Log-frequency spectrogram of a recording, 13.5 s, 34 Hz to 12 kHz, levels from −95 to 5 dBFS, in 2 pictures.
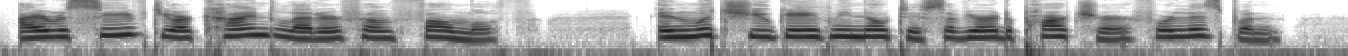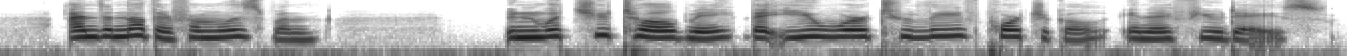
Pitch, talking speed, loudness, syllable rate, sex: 240 Hz, 165 wpm, -18 LUFS, 4.9 syllables/s, female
